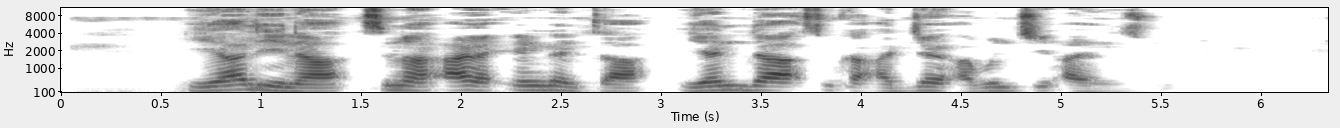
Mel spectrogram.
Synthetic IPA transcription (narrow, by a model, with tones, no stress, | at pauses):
ʔɪ˨jaː˦liː˨naː˦sʊ˦naː˨ʔaː˦ɽa˨ʔɪ˦ŋɡɐ˨nta˨ | jɐ˦nda˨sʊ˦ka˨ʔa˨d͡ʒɐ˦˨rʔa˨bɪ˦nt͡ʃi˦ʔa˨jɐ˨nzu˦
